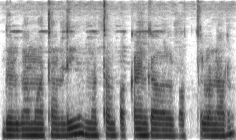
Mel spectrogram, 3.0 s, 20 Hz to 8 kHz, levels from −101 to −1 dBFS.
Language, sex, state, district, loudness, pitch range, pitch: Telugu, male, Telangana, Nalgonda, -18 LUFS, 125-130 Hz, 125 Hz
